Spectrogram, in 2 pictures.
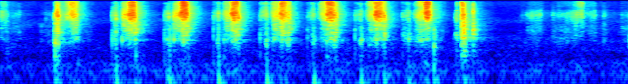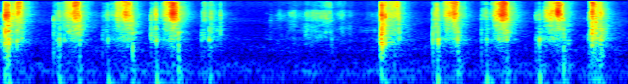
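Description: Romance Angel oracle cards being shuffled by hand in rapid riffling bursts, crisp repeated flicks grouped in short runs with brief pauses between, close and clear with no talking.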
